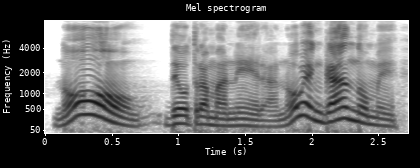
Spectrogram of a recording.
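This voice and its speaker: Male pastor, sermon delivery, higher-pitched voice, dry close sound, direct and earnest, calls listeners brother. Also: huge pitch swings, measured pace, dry recording. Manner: earnest preaching, rising to emphatic peaks then dropping soft.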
